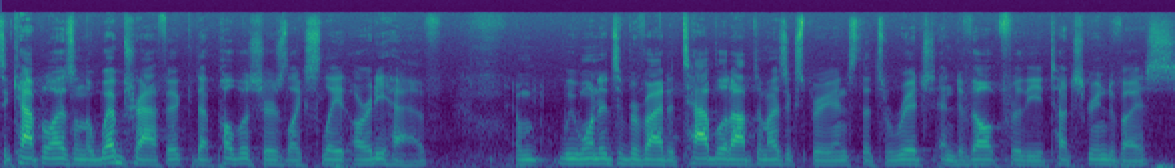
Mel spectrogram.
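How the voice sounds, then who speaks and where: This man talks at a very fast pace with a fairly low pitch. His intonation stays fairly even. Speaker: marketing executive presenting a case study. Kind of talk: conference presentation. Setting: stage with audience. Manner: loud.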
